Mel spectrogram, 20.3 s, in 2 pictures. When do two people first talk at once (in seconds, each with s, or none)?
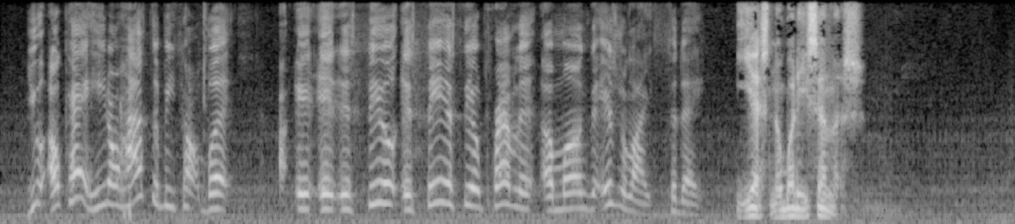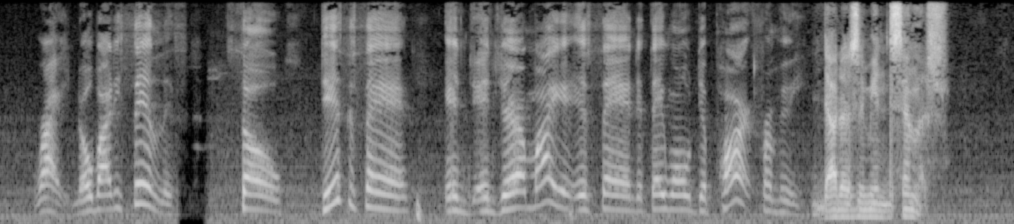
none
